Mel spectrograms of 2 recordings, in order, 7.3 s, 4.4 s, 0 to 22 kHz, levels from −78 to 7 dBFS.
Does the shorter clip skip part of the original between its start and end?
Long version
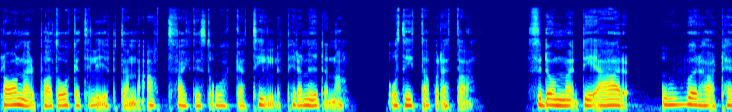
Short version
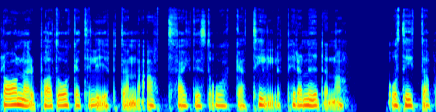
no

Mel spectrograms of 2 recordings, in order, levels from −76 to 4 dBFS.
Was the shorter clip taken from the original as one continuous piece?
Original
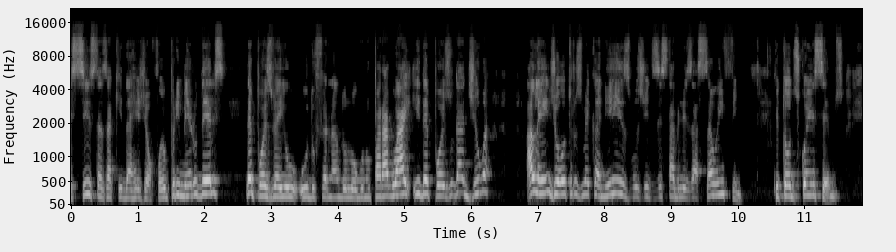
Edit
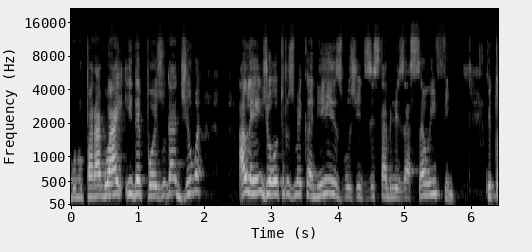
yes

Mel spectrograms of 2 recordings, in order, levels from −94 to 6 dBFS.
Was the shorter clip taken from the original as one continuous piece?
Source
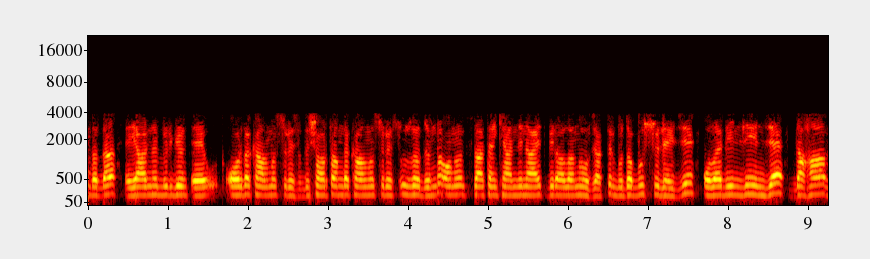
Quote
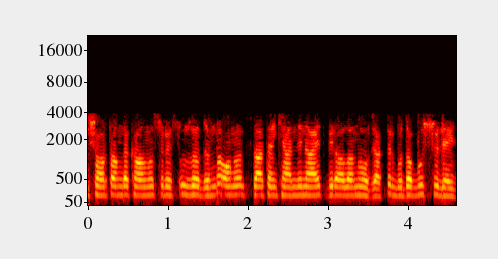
yes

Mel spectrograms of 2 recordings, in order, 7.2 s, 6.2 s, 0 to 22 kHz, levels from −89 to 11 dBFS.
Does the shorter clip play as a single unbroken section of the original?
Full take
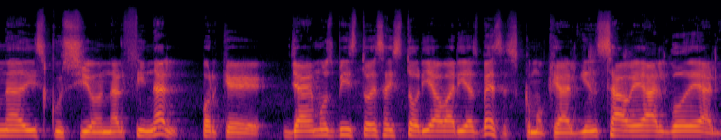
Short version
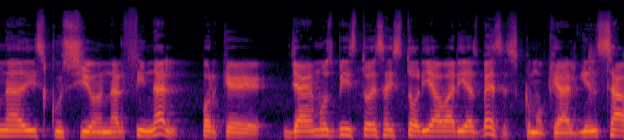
yes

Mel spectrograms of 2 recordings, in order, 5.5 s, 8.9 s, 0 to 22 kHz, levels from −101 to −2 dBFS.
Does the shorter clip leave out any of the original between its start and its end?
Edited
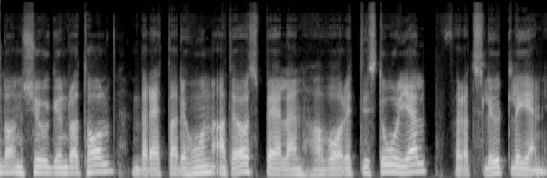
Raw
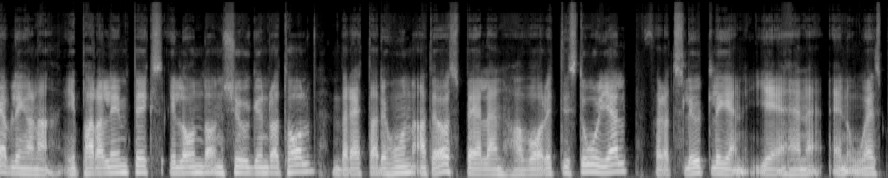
no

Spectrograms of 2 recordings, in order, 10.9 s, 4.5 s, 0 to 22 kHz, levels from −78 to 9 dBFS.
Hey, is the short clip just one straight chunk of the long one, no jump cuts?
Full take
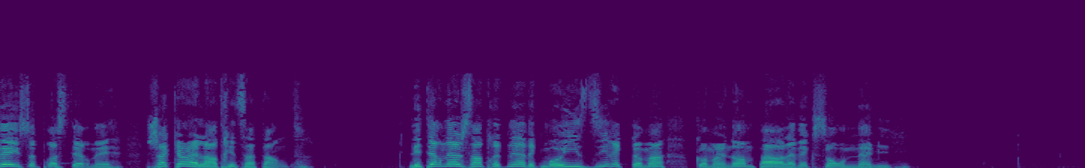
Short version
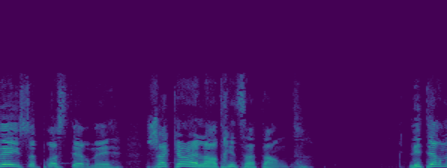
yes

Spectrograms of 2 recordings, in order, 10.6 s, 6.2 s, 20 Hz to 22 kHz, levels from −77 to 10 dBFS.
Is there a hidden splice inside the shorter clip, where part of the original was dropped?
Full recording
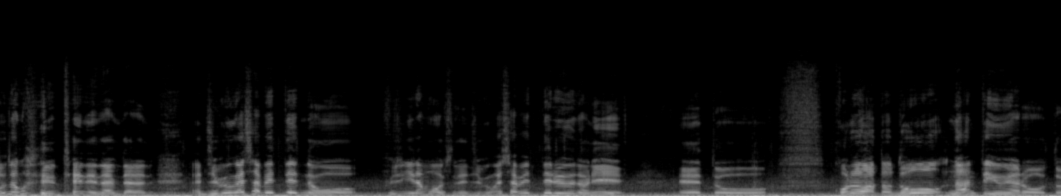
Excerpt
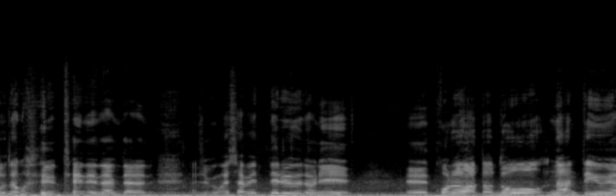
yes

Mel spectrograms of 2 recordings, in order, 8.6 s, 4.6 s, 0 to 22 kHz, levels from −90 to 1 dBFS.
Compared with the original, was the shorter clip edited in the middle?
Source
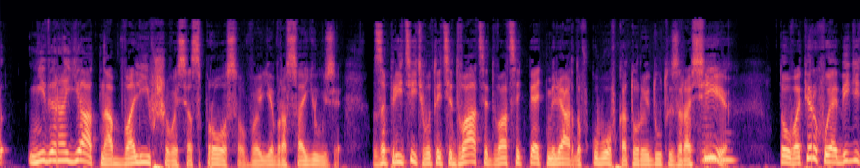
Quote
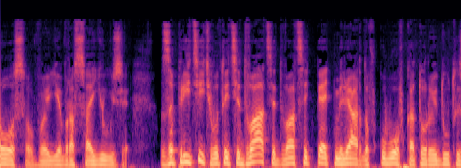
no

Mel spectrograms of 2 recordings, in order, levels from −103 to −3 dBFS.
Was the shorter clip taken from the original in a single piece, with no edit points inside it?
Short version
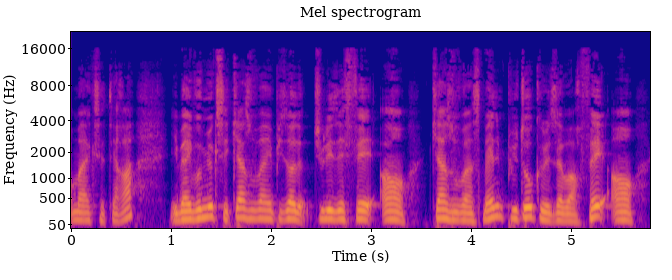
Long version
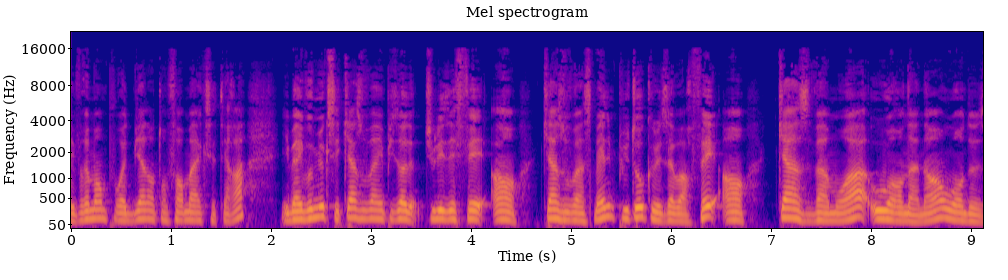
yes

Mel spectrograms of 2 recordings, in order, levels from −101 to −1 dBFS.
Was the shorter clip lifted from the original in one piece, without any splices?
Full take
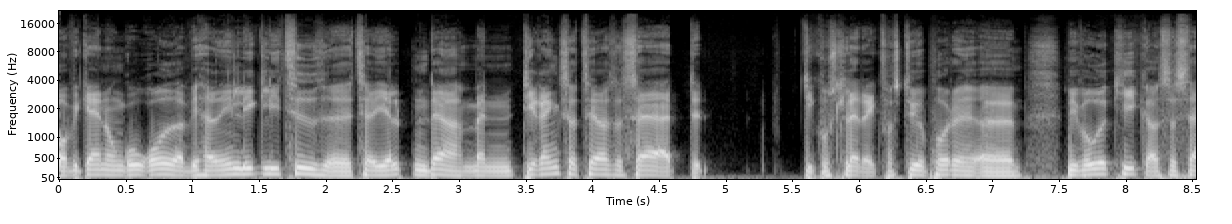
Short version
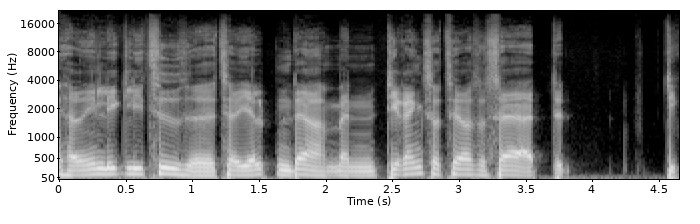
yes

